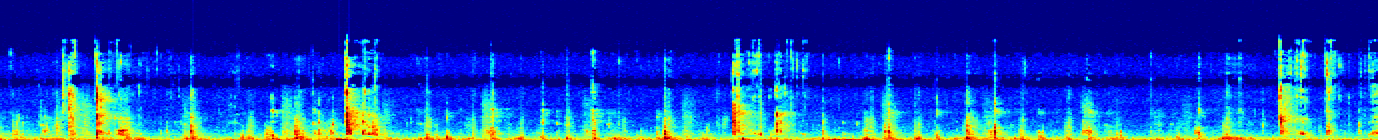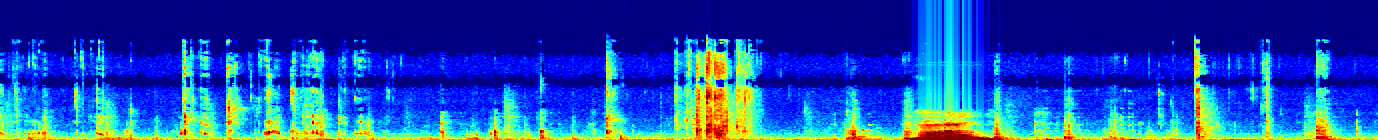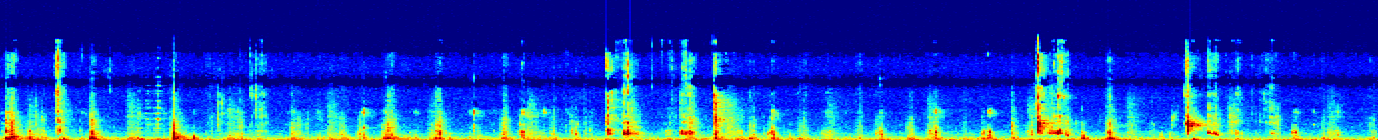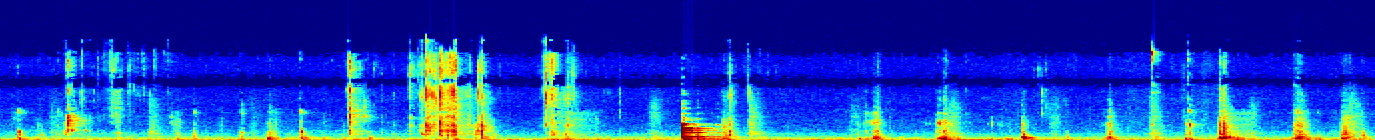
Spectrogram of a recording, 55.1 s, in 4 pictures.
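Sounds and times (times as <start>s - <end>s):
person chewing and crunching: 0.0s - 55.0s
crackles of bites into lettuce: 20.5s - 21.4s, 44.8s - 47.3s.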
